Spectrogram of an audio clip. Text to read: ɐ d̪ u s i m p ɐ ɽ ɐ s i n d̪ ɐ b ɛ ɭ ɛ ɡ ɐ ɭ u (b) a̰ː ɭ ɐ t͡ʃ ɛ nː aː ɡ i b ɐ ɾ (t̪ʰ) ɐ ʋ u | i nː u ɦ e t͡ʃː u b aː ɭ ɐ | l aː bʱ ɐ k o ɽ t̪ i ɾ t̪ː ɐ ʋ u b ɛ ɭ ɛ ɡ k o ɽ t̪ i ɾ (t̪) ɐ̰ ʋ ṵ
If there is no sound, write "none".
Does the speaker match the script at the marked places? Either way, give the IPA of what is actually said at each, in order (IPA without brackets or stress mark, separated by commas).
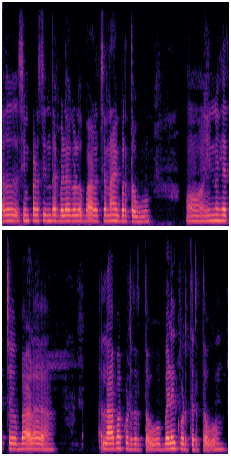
b, t̪, t̪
